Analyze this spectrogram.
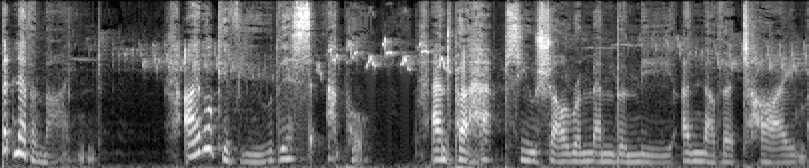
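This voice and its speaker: A woman speaks at a fairly slow pace in a put-on character voice with medium pitch. Her loudness swings widely, and background noise is clearly heard. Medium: read story. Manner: wheedling.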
